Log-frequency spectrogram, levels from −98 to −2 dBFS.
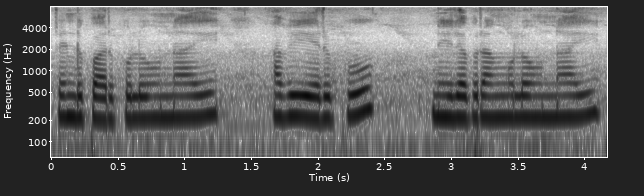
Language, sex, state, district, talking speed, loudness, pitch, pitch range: Telugu, female, Telangana, Mahabubabad, 115 wpm, -16 LUFS, 220 Hz, 220-225 Hz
